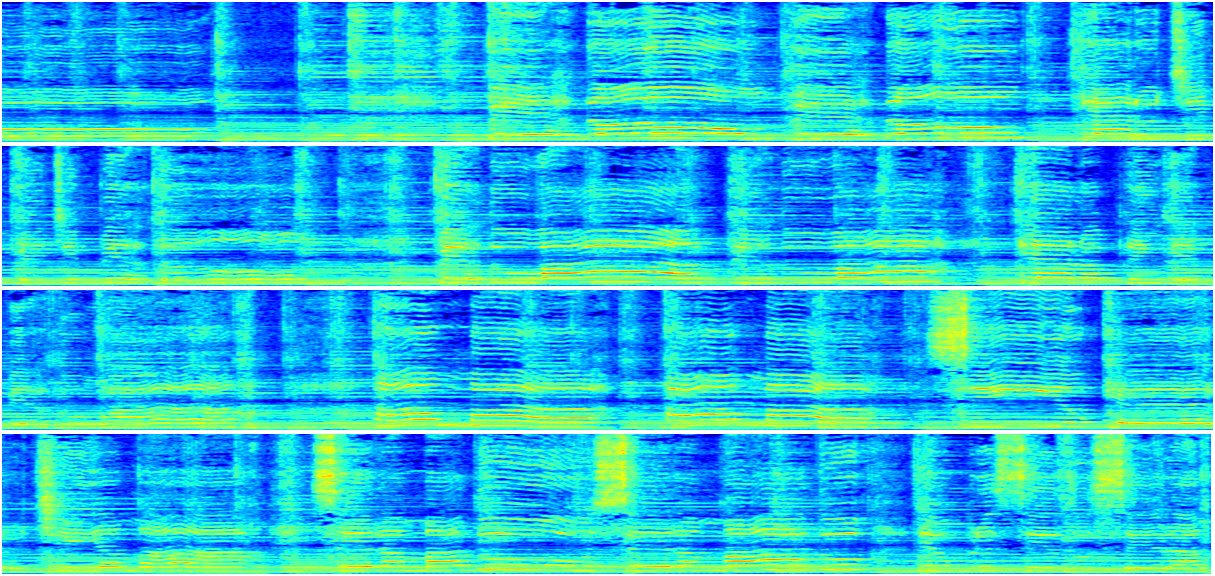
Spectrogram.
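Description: A woman singing a slow worship song, accompanied by an acoustic guitar.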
